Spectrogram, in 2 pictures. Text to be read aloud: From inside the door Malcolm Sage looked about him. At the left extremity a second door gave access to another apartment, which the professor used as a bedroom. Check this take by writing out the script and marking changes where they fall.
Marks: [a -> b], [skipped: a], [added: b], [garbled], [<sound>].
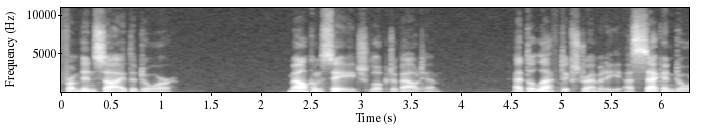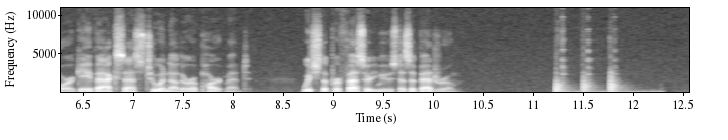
From inside the door Malcolm Sage looked about him. At the left extremity a second door gave access to another apartment, which the professor used as a bedroom. [thud]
